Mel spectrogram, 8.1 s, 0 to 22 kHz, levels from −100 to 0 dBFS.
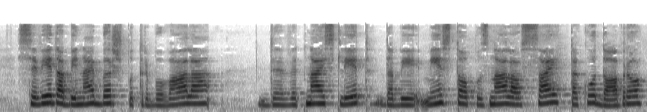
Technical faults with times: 0.00-8.09 AAC compression

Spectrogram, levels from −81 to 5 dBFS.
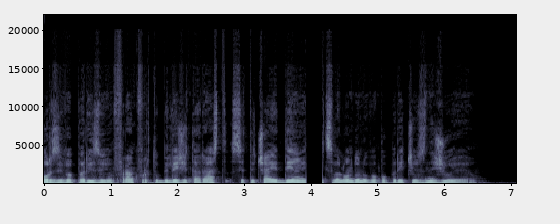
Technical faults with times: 3.93-4.18 playback stall
4.18-5.16 time-compressed catch-up

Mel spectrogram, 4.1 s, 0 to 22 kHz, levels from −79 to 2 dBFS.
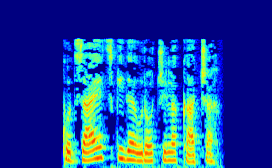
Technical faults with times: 0.00-4.09 MP3 compression

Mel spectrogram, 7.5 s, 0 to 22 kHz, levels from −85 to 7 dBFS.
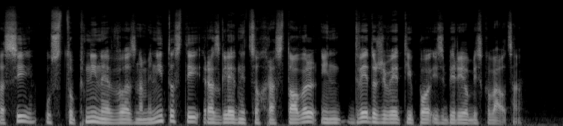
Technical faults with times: none

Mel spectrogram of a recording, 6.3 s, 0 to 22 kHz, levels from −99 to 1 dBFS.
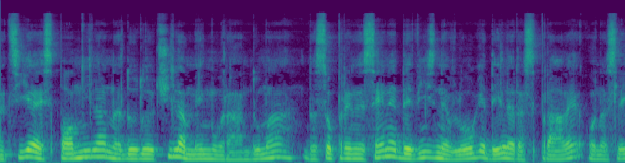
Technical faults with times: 0.00-6.26 low-delay AAC compression

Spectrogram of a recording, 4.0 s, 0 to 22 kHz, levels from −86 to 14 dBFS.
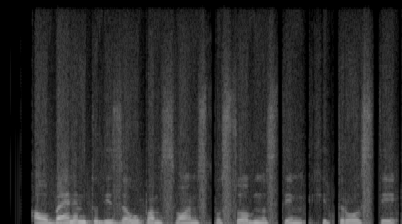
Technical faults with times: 0.00-4.02 1-bit DFPWM compression

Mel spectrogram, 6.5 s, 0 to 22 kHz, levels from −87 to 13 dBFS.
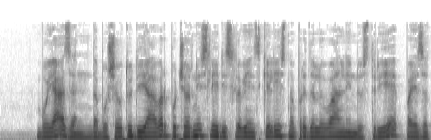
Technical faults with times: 0.00-6.47 MP3 compression

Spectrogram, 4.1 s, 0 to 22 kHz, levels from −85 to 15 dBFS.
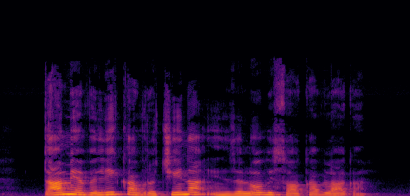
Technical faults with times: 0.00-4.11 channels drifting apart

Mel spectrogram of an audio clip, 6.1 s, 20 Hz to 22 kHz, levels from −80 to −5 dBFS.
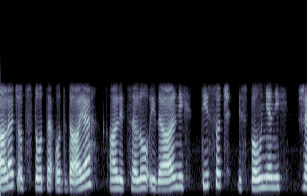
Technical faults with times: none

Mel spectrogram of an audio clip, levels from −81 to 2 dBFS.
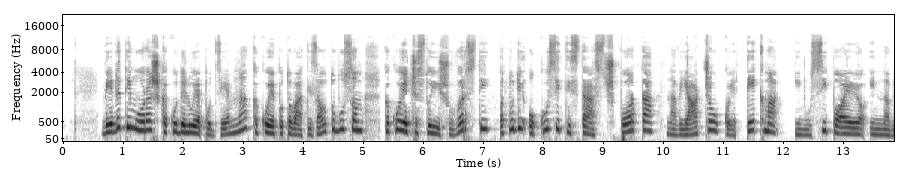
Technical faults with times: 0.00-13.85 HE-AAC compression

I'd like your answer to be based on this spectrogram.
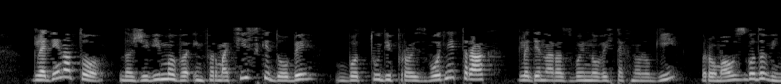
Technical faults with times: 0.00-7.82 MP3 compression

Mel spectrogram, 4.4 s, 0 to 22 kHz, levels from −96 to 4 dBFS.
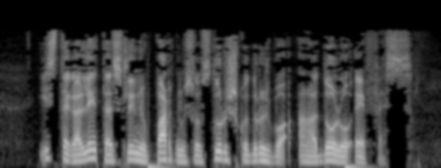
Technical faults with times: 0.00-4.41 low-bitrate audio saved at a high bitrate
1.48 DC step
3.45 DC step

